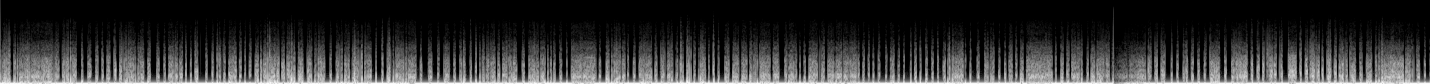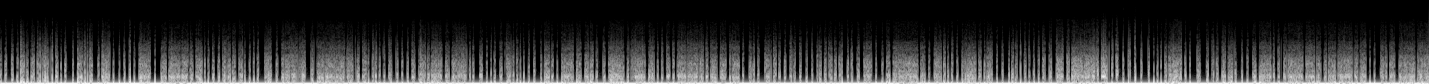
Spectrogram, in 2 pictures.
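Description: Wind rushing past the open window of a moving passenger train, buffeting and overloading the microphone, over the steady running noise of the coach on the rails.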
